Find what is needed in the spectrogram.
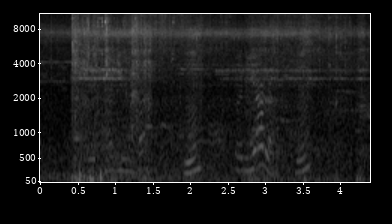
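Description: A person's voice, indistinct, in short phrases that rise and fall in pitch. A few low thumps come about half a second in.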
